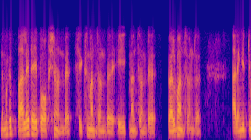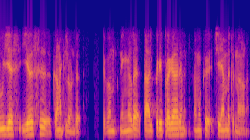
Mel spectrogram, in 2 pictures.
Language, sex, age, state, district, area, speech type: Malayalam, male, 18-30, Kerala, Idukki, rural, conversation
